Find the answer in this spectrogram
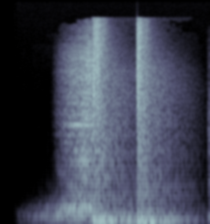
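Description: Intro sting of a news show's animated title card: a swelling whoosh over a deep rumble, with two sharp hits about a second in, fading out near the end.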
